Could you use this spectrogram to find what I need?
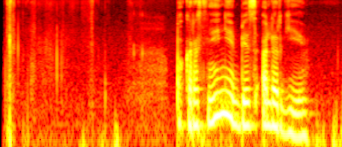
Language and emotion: Russian, neutral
